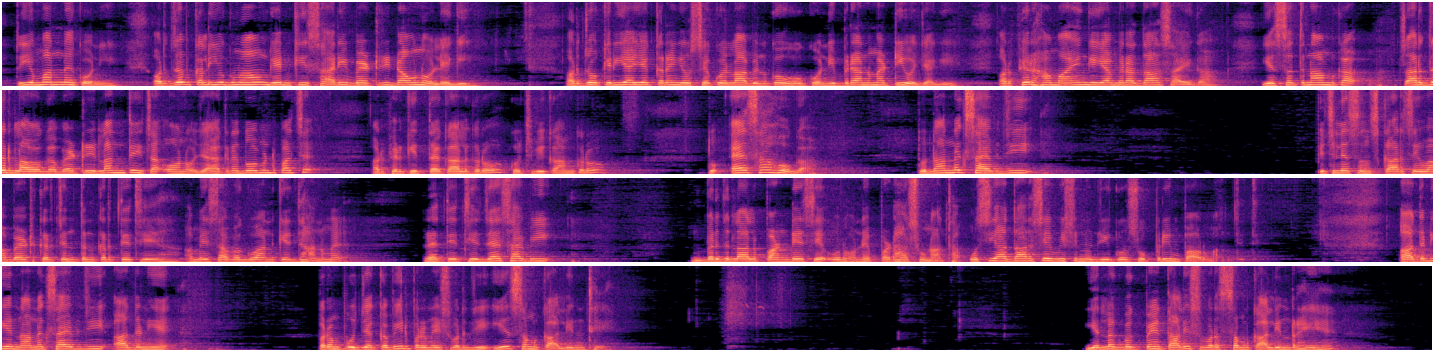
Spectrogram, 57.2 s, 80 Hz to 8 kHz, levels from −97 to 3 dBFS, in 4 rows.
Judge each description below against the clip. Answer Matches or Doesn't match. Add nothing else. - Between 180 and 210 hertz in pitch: Matches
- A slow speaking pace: Doesn't match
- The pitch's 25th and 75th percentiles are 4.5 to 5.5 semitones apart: Doesn't match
